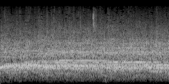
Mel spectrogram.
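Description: An audience applauding: a dense, steady wash of clapping that stays loud and even throughout, with no voices standing out.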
